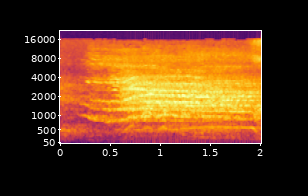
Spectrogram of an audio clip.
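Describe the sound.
An audience, asked to show how screaming in terror sounds, lets out a sustained, high-pitched collective scream that swells within the first half-second and holds loudly to the end, sounding playful rather than truly frightened.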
